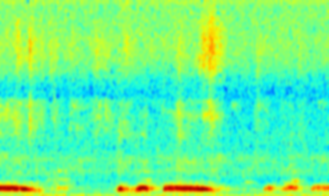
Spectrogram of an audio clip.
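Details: Spotted dove among Khmer and Malay breeding birds, cooing softly: the tail of one long note, then two quick hoots and a sustained purring coo, a new phrase beginning at the end.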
